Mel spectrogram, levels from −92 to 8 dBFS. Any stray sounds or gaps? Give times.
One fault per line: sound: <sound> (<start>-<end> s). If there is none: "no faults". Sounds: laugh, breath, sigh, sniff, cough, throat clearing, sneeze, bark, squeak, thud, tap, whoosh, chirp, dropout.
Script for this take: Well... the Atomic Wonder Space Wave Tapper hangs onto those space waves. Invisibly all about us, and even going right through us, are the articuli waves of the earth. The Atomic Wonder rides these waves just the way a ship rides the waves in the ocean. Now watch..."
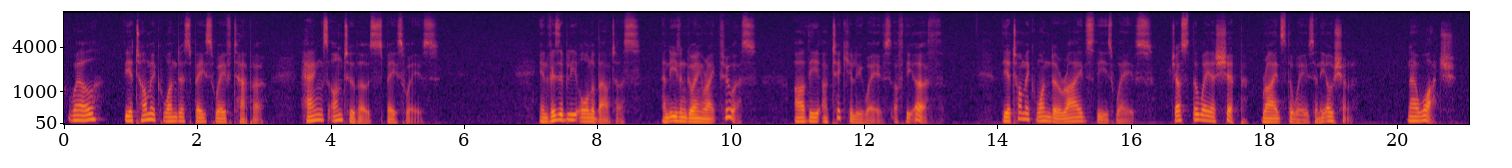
no faults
